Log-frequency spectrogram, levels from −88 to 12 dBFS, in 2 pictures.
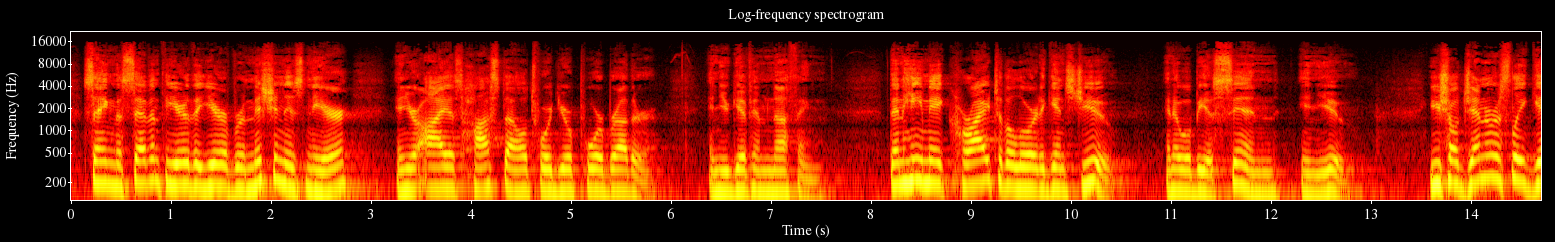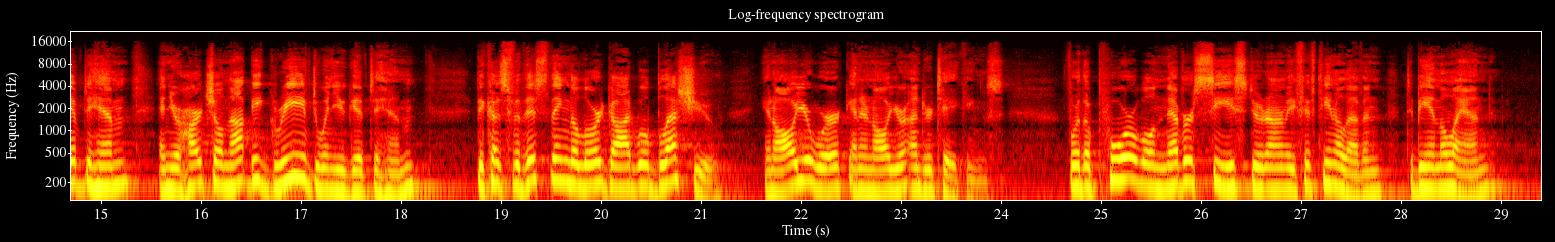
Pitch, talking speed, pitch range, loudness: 160 Hz, 190 wpm, 145-180 Hz, -16 LUFS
